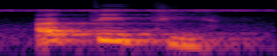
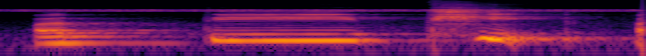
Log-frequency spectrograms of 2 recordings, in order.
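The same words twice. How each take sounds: First: अतिथि quick, short i's, a-ti-thi; correct pronunciation. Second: अतिथि very slow, long ee's, a-tee-thee; wrong pronunciation. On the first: Teacher correcting learners, अतिथि said short as a-ti-thi. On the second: Teacher showing a misspelling, अतिथि dragged as a-tee-thee. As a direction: stretch both i's in अतिथि, high. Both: Shown as a demonstration. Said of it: "अतिथि नहीं होती".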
